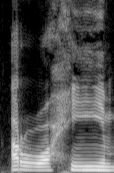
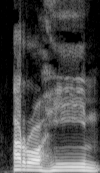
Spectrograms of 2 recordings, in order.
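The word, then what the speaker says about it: الرحيم: juga sudah kita bahas cara pengucapan khas Seperti apa tadi benar-benar lembut dan sesuai dengan suara nafas ya ar-rohim ar-rohim bukan ar-rohim nah itu batia besar jangan ketuker udah ar-rohim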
